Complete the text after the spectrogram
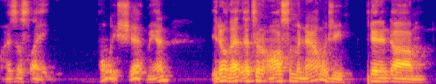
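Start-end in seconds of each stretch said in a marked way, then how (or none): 1.2-2.1 amazed. Retold or imitated. Retelling his reaction to an analogy.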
